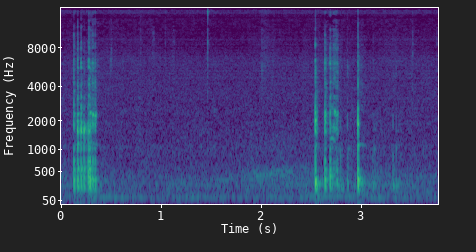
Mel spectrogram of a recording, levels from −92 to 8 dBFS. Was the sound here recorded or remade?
remade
